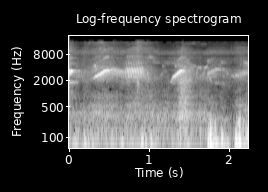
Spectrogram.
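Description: Bird calling: two short upward-sweeping chirps about a second apart with a brief buzzy note between them, and a low rumble near the end.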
